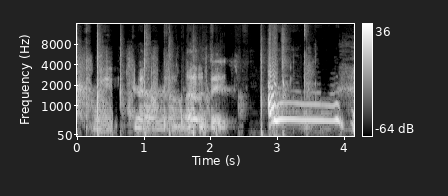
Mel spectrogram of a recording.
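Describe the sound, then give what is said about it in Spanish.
Human voices mimic dogs: a quick run of choppy, yapping barks, a brief pause, then one long, steady howl held for about a second before it trails off. “La gente ahí tirando su guau guau, vamos carajo”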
